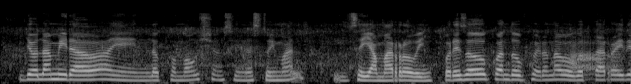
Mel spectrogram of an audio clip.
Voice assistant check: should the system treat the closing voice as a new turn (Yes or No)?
No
